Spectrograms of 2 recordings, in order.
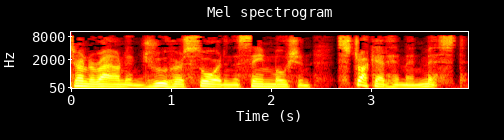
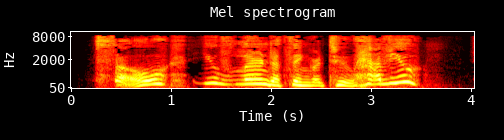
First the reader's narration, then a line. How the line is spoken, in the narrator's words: she moaned, her face half buried in the grass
